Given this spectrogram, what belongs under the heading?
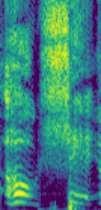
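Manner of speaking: high loud alarmed oh shit; frightened yelp; scared. Retold or imitated. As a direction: panic as the Jeep passes. Teens screaming at them.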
